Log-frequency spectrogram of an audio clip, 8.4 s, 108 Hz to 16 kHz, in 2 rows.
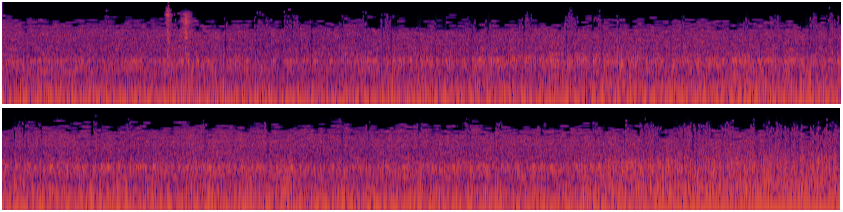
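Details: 1972 Nova drag build, shifted into first gear during transmission test after fluid drain (earlier 2-3 shift locked rear wheels); even steady idle dips and settles deeper as gear takes up; gears working, normal idle in gear.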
